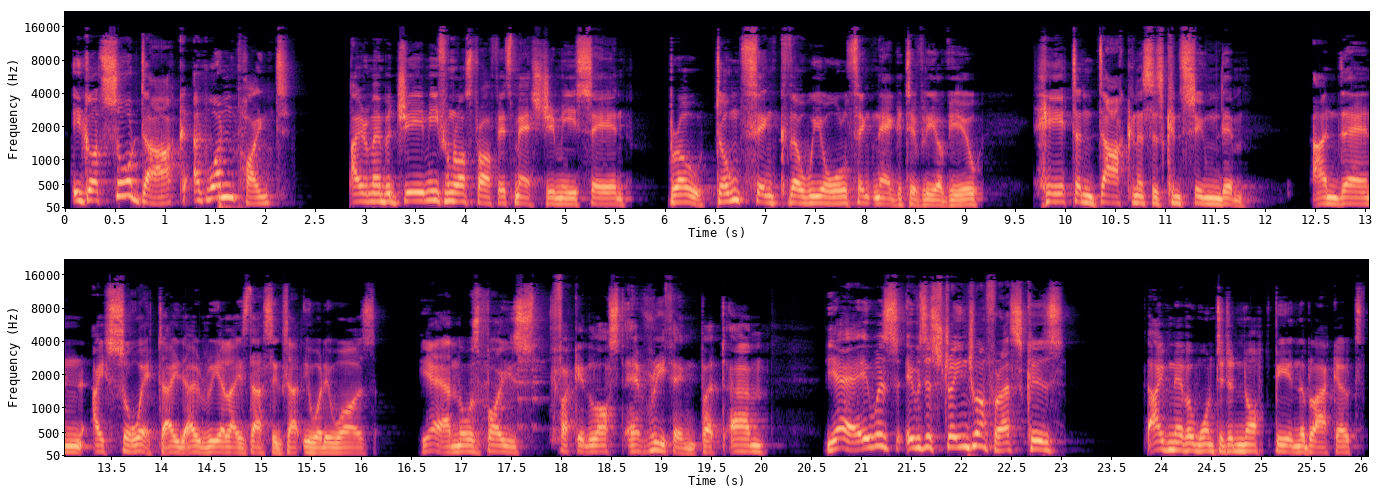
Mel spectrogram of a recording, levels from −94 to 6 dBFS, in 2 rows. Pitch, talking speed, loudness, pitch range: 125 Hz, 170 wpm, -13 LUFS, 115-160 Hz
